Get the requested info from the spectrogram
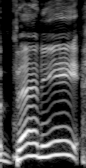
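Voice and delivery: high-pitched, carrying call.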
